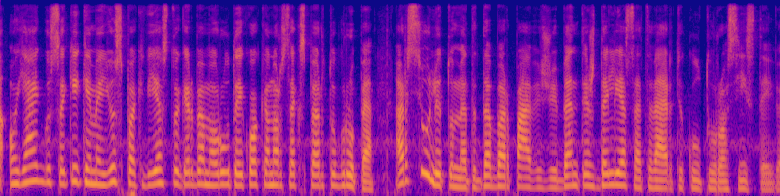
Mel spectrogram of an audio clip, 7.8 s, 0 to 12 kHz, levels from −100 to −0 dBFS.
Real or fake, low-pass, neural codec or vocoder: real; 10.8 kHz; none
